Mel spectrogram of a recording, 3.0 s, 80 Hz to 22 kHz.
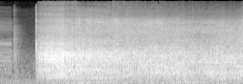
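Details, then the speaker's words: Lionel #41 Navy switcher model locomotive after armature and worm gear cleaning; coarse raspy whir as power is applied, settling and fading as the motor reaches speed; quiet at running speed in both directions. "does have a little bit of noise coming out of the gate when you give it gas but uh we'll see if we can tweak that a little bit more"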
